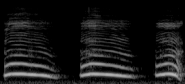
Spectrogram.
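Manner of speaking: high, thin mimicked whimper; squeaky imitation of a whining dog; imitated dog whine. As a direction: whimper like a puppy wanting out. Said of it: "He starts whining".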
